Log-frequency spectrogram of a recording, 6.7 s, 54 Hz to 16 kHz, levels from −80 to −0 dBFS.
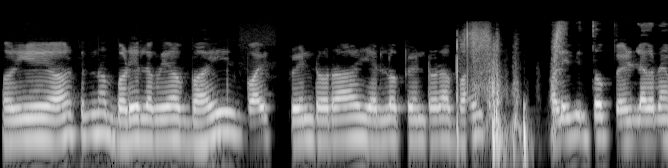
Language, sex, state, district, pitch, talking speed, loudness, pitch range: Hindi, male, Uttar Pradesh, Jyotiba Phule Nagar, 140 Hz, 180 wpm, -17 LUFS, 140-150 Hz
